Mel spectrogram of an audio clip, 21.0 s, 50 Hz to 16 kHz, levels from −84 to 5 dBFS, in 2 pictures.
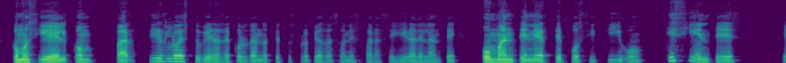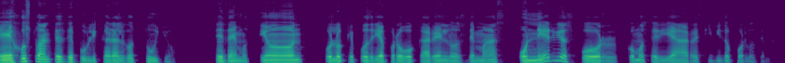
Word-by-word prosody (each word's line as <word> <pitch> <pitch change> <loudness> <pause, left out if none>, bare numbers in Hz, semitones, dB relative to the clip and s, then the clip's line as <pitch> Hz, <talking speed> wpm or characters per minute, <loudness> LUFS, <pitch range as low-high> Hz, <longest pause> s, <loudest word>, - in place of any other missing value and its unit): Como 135 +1 +9
si 135 0 +4
el 130 -1 +8
compartirlo 160 - +2
estuviera 135 -4 0
recordándote 120 -1 -5
tus 105 0 -29
propias 110 +1 -8
razones 110 +1 -14
para 95 -2 -13
seguir 95 +3 -12
adelante 105 +1 -8 0.3
o 140 0 +10
mantenerte 125 -2 +5
positivo. 115 -1 -7 0.3
¿Qué 200 +2 +2
sientes, 115 - -2 0.6
eh, 120 +2 +5
justo 165 +4 0
antes 145 -1 -1
de 130 -2 0
publicar 110 +2 -8
algo 120 +1 -4
tuyo? 110 -6 -11 0.5
¿Te 110 -1 0
da 105 +1 -3
emoción 120 +5 -2 0.2
por 110 - -2
lo 105 -1 0
que 105 - -10
podría 110 +2 -2
provocar 110 -1 -6
en 115 -1 -4
los 105 -2 -10
demás 110 +8 -10 0.2
o 110 -1 +1
nervios 155 - -2
por 110 -4 -2
cómo 115 +1 -8
sería 110 -1 -8
recibido 95 -1 -16
por 95 - -17
los 90 -2 -27
demás? - - -38
115 Hz, 125 wpm, -24 LUFS, 110-130 Hz, 0.6 s, o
